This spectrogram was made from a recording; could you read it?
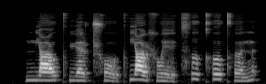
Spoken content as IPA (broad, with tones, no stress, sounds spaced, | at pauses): m j ɑ˨˦ ʊ̯ pʰ ɥ ɛ˨˦ ʈ͡ʂʰ o̰˨˩ ʊ̯ pʰ j ɑ˥˨ ʊ̯ ʂ w ḛ˨˩ ɪ̯ t͡sʰ ɹ̩˥˨ kʰ ɤ˦ t̪ʰ ə˨˦ n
